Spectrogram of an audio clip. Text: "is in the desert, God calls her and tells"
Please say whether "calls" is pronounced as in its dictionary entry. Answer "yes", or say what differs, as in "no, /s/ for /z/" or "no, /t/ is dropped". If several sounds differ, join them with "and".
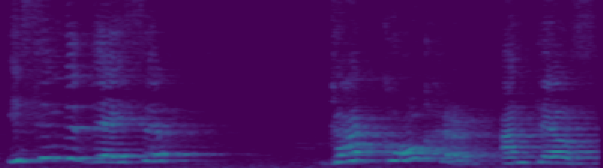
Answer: no, /z/ is dropped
